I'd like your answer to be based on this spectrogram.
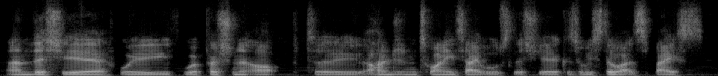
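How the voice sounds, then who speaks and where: A young man with a New Zealand accent chatting casually and haltingly as a laid-back podcast guest. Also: deep voice, little pitch movement, a bit bright. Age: young adult. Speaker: podcast guest, toy fair organiser. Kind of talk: casual chat.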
